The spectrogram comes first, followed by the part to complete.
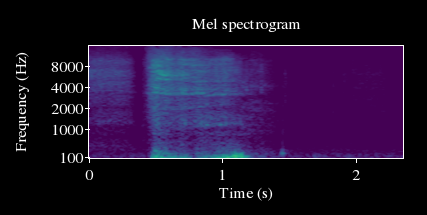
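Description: A man's heavy sigh into a close podium microphone, one breathy exhale with a low voiced edge starting about half a second in and lasting under a second, as he pauses choked up with emotion.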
